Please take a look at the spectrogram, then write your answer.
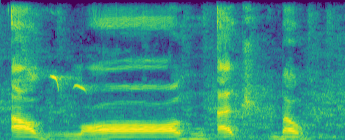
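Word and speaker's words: اللّٰه أكبر: বা পেশ থাকবে তখন ওই লামকে পুরু বা মোটা করিয়া পড়তে হবে। যেমন আল্লাহু, আল্লাহু আকবার, হু আকবার।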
